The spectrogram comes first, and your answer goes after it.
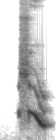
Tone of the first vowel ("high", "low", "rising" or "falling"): falling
